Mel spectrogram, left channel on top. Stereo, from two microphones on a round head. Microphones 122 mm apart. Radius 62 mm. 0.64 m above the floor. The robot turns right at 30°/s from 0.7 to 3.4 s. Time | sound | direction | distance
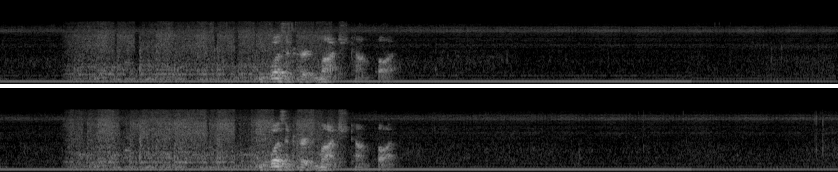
2.6 | a man speaking | 40° right (ahead or behind) | 1.3 m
